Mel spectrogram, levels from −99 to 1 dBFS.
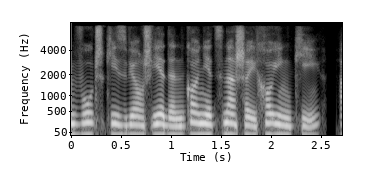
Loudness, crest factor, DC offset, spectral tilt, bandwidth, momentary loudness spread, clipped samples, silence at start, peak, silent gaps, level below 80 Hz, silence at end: -21 LUFS; 16 dB; 2%; -6 dB/octave; 7.6 kHz; 6 LU; under 0.1%; 0 s; -4 dBFS; 2.55-2.65 s; -52 dBFS; 0 s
